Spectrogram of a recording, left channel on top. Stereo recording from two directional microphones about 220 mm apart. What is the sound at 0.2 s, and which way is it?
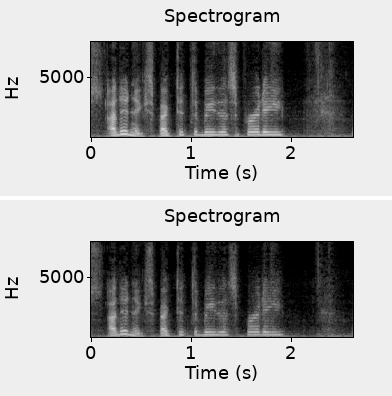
Speech, 25° left (ahead or behind).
